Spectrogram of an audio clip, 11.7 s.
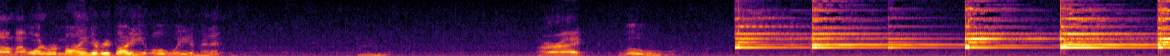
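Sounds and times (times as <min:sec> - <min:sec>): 
speech: 0:00.1 - 0:02.4, 0:03.6 - 0:04.0, 0:05.4 - 0:06.8
gong being struck: 0:07.4 - 0:11.6.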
